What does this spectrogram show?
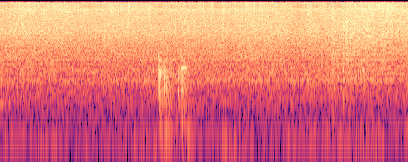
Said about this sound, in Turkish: Bunu güzelce bir kavuracağız.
